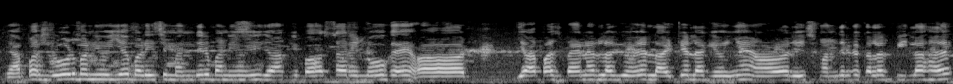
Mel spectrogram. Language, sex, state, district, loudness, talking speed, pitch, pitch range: Hindi, male, Bihar, Araria, -16 LUFS, 225 wpm, 210 Hz, 205-220 Hz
